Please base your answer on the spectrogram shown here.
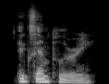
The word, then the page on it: exemplary: Australian English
